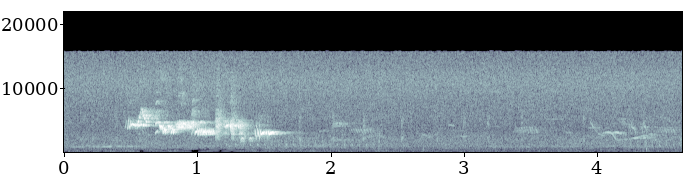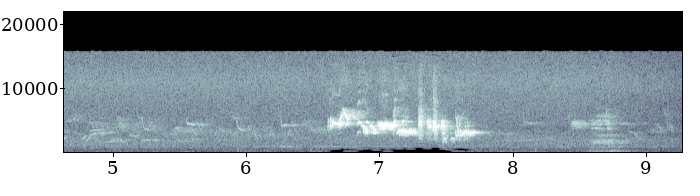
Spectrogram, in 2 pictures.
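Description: Common Whitethroat giving two short, scratchy, high warbling phrases about six seconds apart, with a faint distant Common Chiffchaff and other birds behind.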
